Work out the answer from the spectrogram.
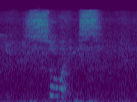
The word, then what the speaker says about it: Seuss: Seuss it's actually pronounced choice like voice but with an S cuz his full name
